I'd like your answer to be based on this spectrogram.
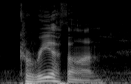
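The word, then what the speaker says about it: Karaethon: I'm going to butcher this pronunciation, but the Karathon cycle, the prophecies Koreathon. Of the Koreathon.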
